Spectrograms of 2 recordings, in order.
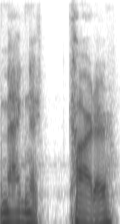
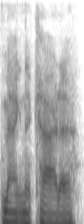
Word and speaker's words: Magna Carta: from the times of Magna Carter. Magna, why is it spelled like that? Times of Magna Carter Charter Charter. Anyways, to the midnight I know it's Magna Carta uh from the mid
